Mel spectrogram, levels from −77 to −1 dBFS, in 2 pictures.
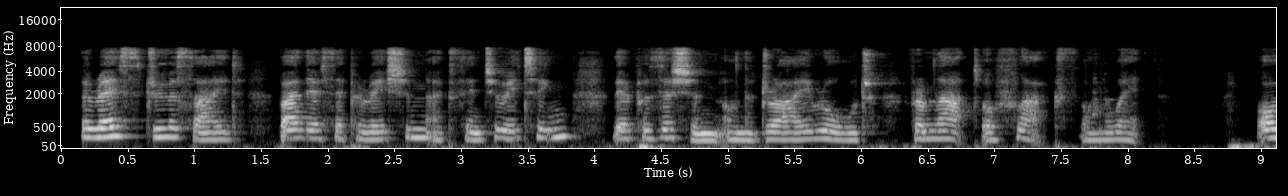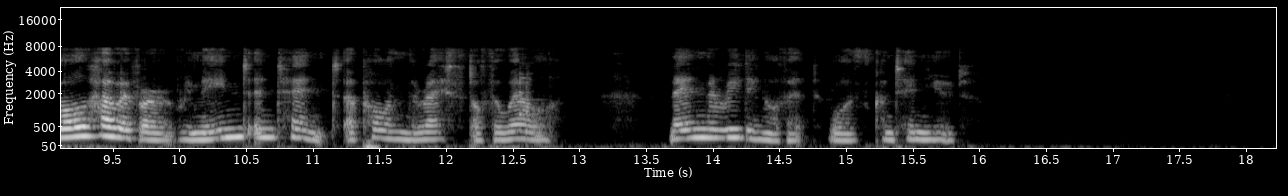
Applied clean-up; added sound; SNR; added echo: neural mask model DeepFilterNet 3.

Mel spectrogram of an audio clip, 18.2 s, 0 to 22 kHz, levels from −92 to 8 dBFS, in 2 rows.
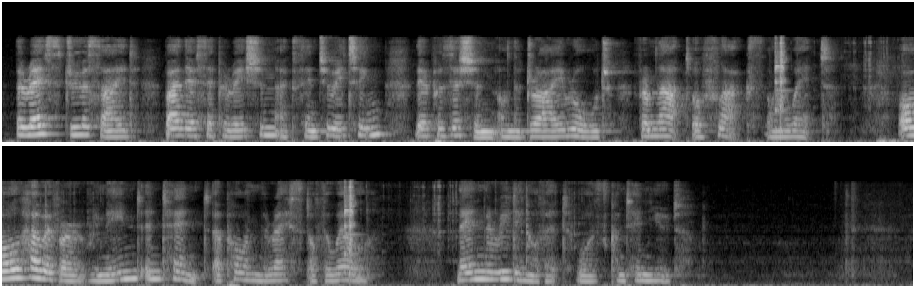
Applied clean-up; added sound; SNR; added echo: none; Dishes, pots, and pans / Glass; 8 dB; reverberation time 0.2 s.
